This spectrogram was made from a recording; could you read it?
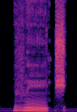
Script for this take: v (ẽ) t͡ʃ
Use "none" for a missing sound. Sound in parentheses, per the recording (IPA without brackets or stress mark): ẽ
